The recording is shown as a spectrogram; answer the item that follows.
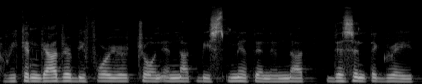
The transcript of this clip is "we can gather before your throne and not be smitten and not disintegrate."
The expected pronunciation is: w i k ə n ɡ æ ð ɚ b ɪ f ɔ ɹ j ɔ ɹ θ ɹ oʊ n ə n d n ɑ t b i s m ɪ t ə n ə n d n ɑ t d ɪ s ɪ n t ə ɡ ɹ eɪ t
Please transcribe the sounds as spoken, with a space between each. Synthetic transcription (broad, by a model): w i k ə n ɡ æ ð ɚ b ɪ f ɔ ɹ j ɔ ɹ t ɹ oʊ n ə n n ɑ t b i s m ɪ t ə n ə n n ɑ t d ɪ s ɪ n t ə ɡ ɹ eɪ t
